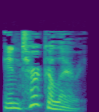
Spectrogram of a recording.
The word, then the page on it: intercalary: British English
